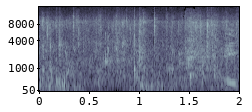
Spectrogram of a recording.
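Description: Seawater sloshing and lapping against a concrete harbour wall.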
